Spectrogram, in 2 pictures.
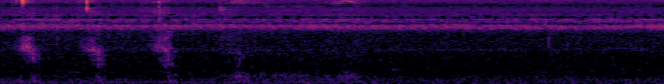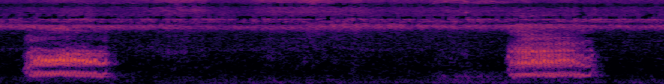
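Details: House cat making its strange call: two short, even-pitched nasal meows about three seconds apart, each under half a second, after a few soft rustles, with a constant high hum in the room.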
